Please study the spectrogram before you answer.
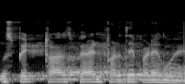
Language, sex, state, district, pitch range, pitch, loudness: Hindi, male, Bihar, Gopalganj, 105-120 Hz, 115 Hz, -20 LUFS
